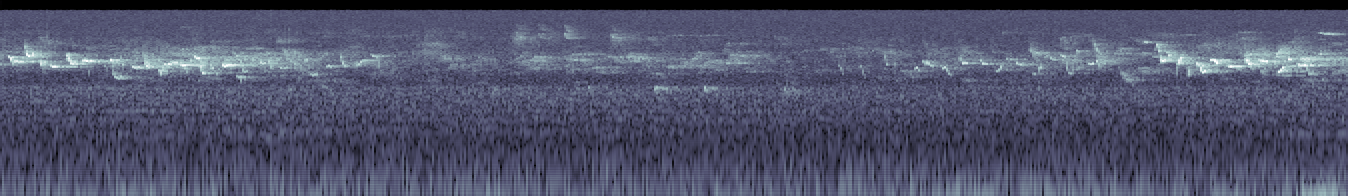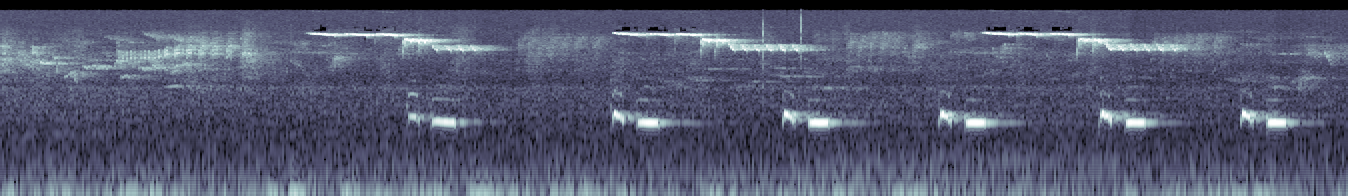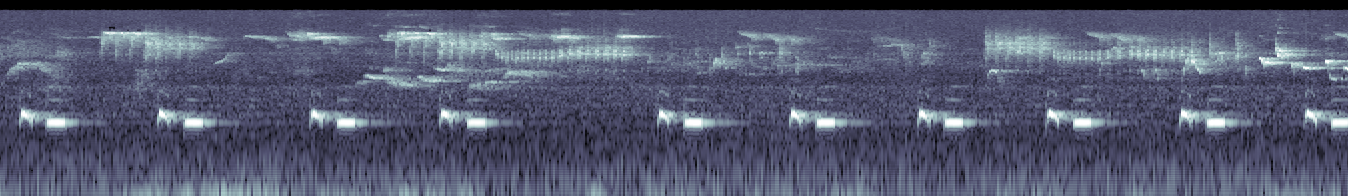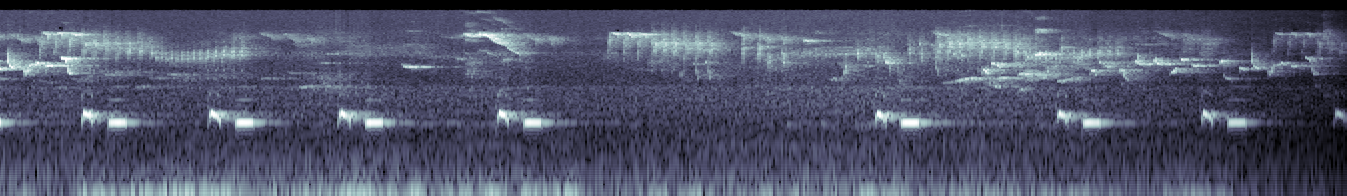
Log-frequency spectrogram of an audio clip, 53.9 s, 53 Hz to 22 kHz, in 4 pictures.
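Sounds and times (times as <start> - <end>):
songbirds singing: 0.0 - 53.9
bird hooting call: 17.2 - 18.5, 19.6 - 22.2, 22.8 - 29.3, 30.0 - 32.2, 33.5 - 44.7, 45.3 - 46.1, 49.2 - 53.2.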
